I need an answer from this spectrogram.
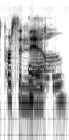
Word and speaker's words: personnel: There's two pronunciations. We have personal and personnel. So that you need to make sure that this is stressed, and it's L. It's personnel. Personal.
